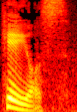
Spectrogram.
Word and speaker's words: chaos: So it is not leisure, and the letters CH are pronounced with ch sound in chores and k sound in chaos, right?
